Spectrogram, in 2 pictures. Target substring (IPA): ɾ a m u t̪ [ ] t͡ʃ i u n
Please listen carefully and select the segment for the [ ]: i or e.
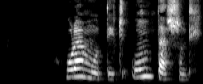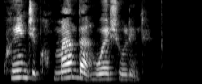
i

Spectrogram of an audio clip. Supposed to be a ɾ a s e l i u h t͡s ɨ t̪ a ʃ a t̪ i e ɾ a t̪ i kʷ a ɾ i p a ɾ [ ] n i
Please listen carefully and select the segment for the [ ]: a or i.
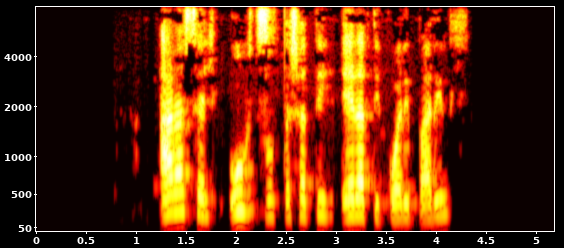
i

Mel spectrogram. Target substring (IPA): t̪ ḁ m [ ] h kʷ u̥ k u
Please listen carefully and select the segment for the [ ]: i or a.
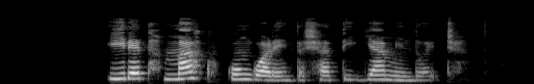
a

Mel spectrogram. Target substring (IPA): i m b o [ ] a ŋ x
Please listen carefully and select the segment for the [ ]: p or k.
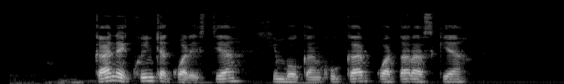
k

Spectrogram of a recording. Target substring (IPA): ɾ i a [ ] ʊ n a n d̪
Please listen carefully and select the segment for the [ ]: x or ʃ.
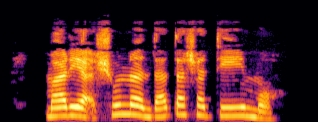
ʃ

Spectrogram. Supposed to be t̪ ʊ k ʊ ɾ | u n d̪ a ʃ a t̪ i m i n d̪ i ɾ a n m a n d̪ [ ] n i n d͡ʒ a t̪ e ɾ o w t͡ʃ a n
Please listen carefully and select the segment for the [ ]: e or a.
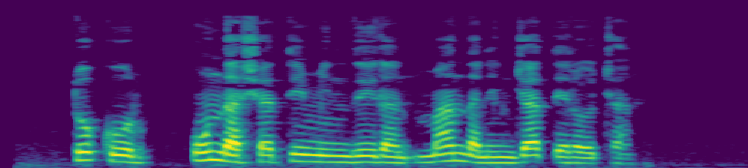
a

